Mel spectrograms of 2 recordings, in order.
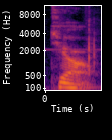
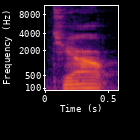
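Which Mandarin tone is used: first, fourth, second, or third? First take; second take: fourth; first. First: The pitch falls sharply from high. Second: The pitch stays high and level.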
